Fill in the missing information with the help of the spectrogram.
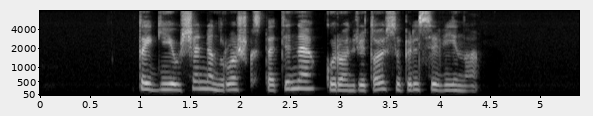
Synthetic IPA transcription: t̪ɐɪɡʲɪjɛʊʃʲɛnʲd̪ʲiɛnɾuɔʃkst̪ɐt̪ʲɪnʲæːkʊɾʲoːnɾʲiːt̪oːjsʊpʲɪlʲsʲɪʋʲiːnɑː

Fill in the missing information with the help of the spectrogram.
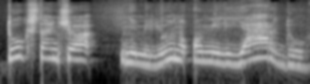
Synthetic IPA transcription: t̪uːkst̪ɐnʲt͡ʃʲoː | nʲɛmʲɪlʲɪjoːnuʔoːmʲɪlʲjɑrd̪uː

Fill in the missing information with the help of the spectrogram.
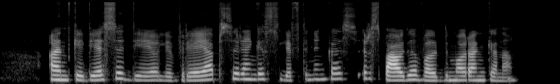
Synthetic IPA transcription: ɐnʲt̪ʲkʲed̪ʲeɛsʲed̪ʲeːjoːlʲɪʋʲɾʲeːjɛɐpʲsʲɪɾʲɛŋʲɡʲɛsʲlʲɪfʲt̪ʲɪnʲɪŋkɐsɪɾspɑˑʊd̪ʲeːʋɐlʲˑd̪ʲiːmoːɾɐŋʲkʲɪnɑː

